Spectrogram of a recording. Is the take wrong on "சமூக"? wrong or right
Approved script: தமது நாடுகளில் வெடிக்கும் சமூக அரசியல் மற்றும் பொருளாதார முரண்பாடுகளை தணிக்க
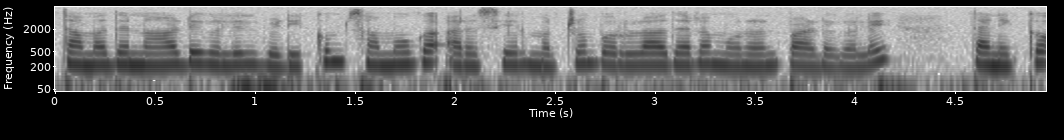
right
